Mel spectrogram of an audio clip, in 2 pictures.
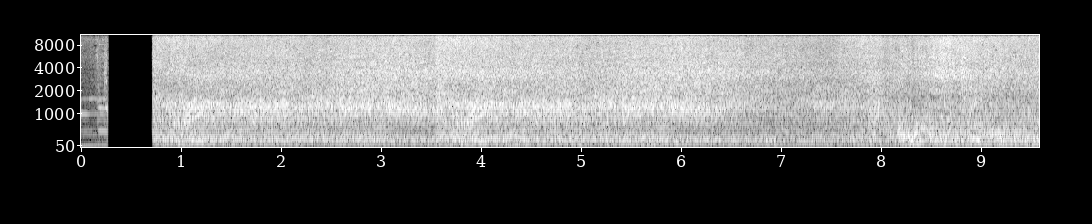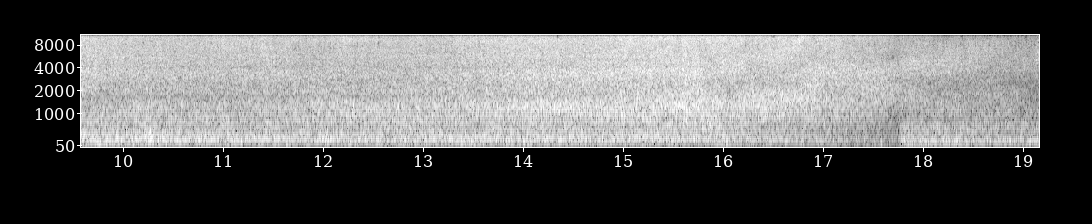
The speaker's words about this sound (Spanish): Estoy acá en las playas de mi querida Guatemala, en las playas del Océano Pacífico, para ser específicos en el área de Monterrico, en el departamento de Santa Rosa.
